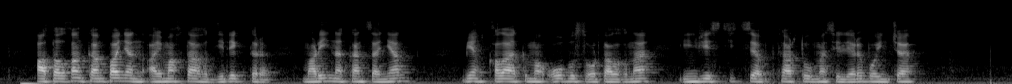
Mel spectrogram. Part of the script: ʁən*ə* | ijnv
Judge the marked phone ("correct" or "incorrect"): incorrect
